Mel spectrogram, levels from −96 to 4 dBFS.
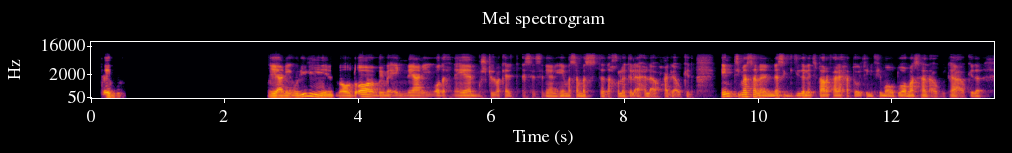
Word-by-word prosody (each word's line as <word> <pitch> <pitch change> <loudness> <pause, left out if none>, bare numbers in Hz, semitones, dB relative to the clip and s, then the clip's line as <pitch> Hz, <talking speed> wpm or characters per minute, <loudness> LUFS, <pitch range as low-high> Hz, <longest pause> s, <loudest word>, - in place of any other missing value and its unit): طيب 110 +1 +4
و 120 -1 -11 2.2
يعني 115 -1 +6
قولي 115 +8 +2
لي 140 - +4
الموضوع 100 +7 +5
بما 100 -2 -2
إن 115 +1 -8
يعني 110 -2 +2
واضح 105 - -2
إن 100 - -22
هي 105 +2 +2
المشكلة 100 +1 -5
ما 100 - -3
كانت 100 -2 -6
أساسًا - - -11
يعني 90 -1 -4
هي 95 - -1
مثلًا 95 0 -3
بس 90 -1 -4
تدخُّلات - - -5
الأهل - - -2
أو - - -4
حاجة - - -5
أو - - -5
كده. - - -13 0.4
أنتِ 155 0 +2
مثلًا 135 -5 +3
الناس 100 +4 0
الجديدة 95 +4 -5
اللي 110 -1 +3
أنتِ 105 - -7
بتتعرّفي 95 +1 +2
عليها 100 0 +2
حتى 100 - -6
قُلتِ 100 0 -6
إن 95 - -4
في 95 +2 -8
موضوع 95 0 0
مثلًا 95 0 -1
أو 85 - -5
بتاع 85 +3 -4
أو - - -7
كده، 90 +1 -6
100 Hz, 195 wpm, -23 LUFS, 95-110 Hz, 2.2 s, يعني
